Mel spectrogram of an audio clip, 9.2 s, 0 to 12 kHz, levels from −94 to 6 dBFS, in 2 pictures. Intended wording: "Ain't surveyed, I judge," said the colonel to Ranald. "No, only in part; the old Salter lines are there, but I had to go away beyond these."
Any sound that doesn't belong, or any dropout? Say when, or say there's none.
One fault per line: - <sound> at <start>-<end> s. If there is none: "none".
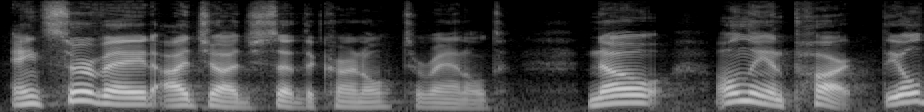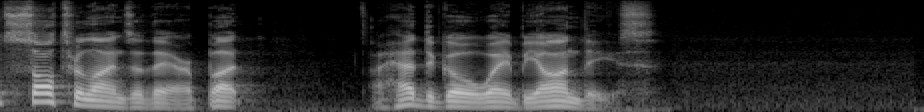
none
